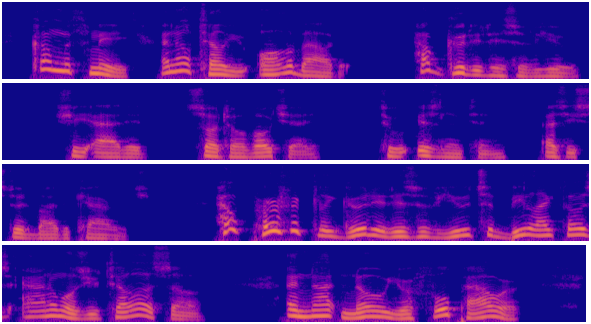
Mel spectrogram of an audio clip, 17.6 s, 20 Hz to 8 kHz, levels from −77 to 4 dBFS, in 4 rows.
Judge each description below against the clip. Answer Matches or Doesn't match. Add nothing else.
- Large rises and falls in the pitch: Matches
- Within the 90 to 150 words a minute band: Doesn't match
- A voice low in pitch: Matches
